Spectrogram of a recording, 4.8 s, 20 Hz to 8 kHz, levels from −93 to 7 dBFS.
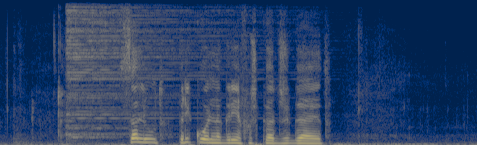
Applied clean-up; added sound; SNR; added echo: none; Hi-hat; 17 dB; none.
